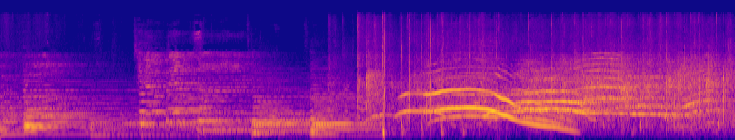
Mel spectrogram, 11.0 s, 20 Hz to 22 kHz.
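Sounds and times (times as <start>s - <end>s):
audience cheering and whooping: 5.5s - 10.8s.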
